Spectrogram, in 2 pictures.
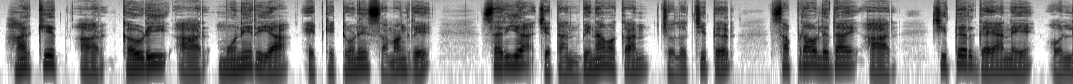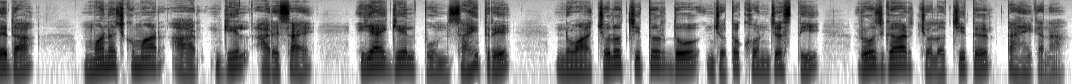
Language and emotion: Santali, neutral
